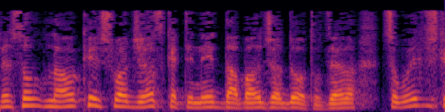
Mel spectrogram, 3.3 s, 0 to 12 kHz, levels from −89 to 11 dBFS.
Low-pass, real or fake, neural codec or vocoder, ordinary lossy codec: 10.8 kHz; fake; codec, 16 kHz in and 24 kHz out, 0.4 kbps, LongCat-Audio-Codec, two codebook decoder; MP3, 32 kbps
